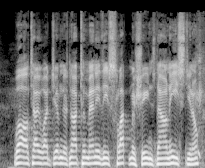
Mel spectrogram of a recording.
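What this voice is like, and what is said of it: Imitating a teammate's regional accent. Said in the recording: “He had the great accent, you know.”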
